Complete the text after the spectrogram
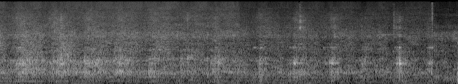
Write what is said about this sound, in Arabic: ننزل بقى الكابوريا في الزيت اللي احنا حطيناه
